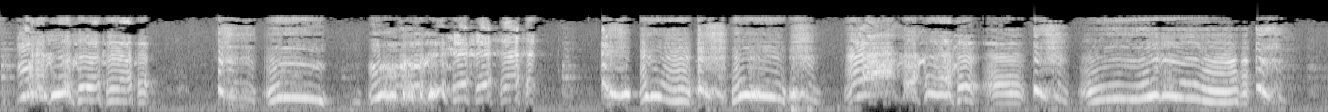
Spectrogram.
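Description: A baby laughing heartily in a string of bouts, each about a second long with short pauses for breath between, stopping just before the end.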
